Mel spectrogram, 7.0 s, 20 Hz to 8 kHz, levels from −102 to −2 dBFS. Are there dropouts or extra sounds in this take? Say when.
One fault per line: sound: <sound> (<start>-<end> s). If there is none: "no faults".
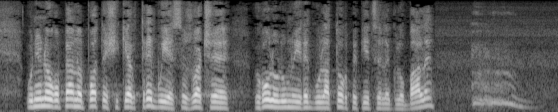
sound: throat clearing (5.9-6.8 s)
